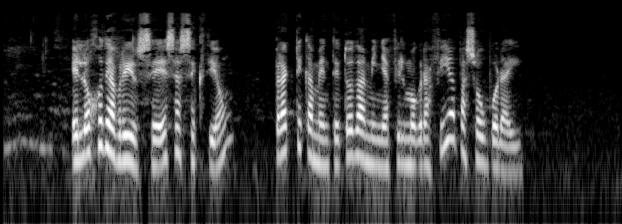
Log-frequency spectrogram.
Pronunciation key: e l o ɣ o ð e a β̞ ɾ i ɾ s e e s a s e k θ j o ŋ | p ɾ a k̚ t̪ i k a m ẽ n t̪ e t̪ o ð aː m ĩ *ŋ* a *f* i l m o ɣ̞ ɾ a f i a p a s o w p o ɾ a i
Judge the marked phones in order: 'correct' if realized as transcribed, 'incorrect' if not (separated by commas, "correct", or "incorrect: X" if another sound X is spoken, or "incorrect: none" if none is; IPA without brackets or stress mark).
incorrect: ɲ, correct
